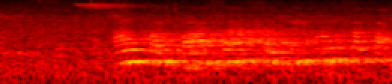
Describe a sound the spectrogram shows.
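An elderly woman reads out through a microphone in a large echoing hall.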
